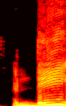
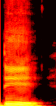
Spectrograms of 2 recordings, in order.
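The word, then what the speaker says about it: day: हम लोग पढ़ते हैं डे। ए वाई जब भी किसी वर्ड के लास्ट में रहेगा तो ए का उच्चारण हो जाएगा ए, देर तक होगा। ठीक है, तो इसे हम पढ़ेंगे डे।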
